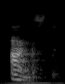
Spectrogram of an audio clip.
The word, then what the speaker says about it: Angst: Angst. This word is pronounced the same in both languages, but it has not 100% the similar meaning.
